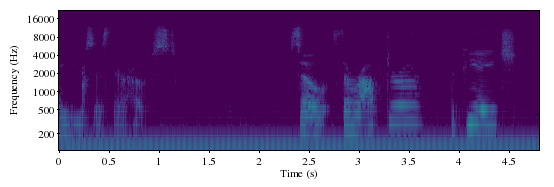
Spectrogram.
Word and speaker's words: Phthiraptera: as their hosts so therap Dora the pH I always pronounce it with the pH silence therap Dora is its name be sure you can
